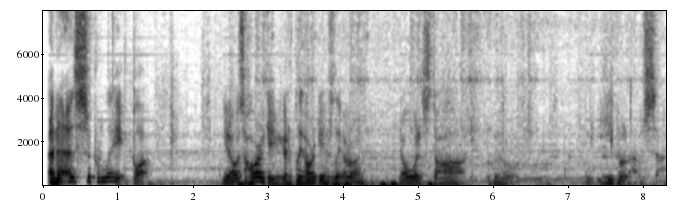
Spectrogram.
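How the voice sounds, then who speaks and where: A man's voice: medium pitch, brisk, over music. Jumpy Scottish man streaming a horror game. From Scotland. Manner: reads game dialogue aloud with jumpy, excitable outbursts. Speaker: gaming streamer. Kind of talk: live horror game commentary. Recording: clear background noise behind voice.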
